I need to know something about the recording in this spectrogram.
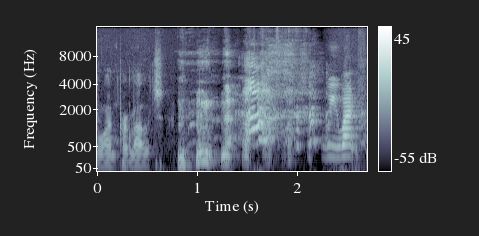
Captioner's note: laughter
